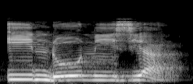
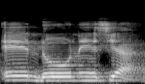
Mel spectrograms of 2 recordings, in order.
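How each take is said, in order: First: The first vowel is a clear i sound. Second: The first vowel is an e sound. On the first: The speaker calls it right. "Namanya Indonesia ya pakai i, ya, i-nya jelas" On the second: The speaker calls it wrong. "bukan e yang dibaca"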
